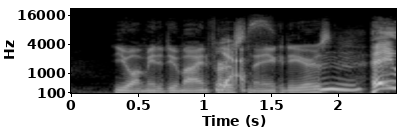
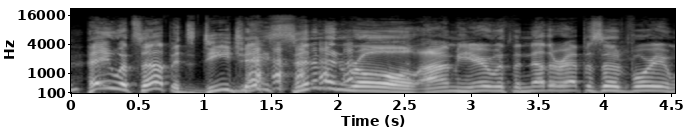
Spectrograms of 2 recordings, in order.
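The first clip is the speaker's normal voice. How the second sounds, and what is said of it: Radio DJ voice. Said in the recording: “Do your DJ voice”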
